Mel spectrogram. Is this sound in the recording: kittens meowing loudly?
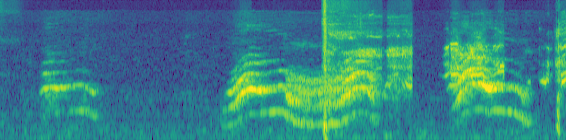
yes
